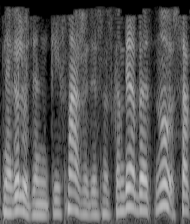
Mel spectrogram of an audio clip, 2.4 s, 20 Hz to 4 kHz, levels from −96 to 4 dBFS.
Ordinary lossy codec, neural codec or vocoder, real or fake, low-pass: MP3, 24 kbps; none; real; 3.6 kHz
